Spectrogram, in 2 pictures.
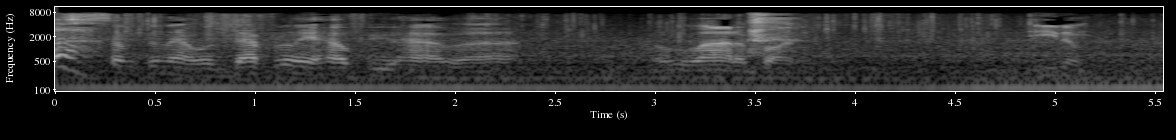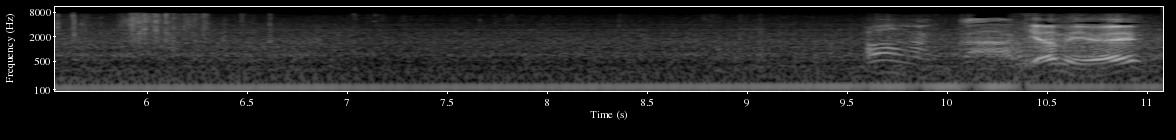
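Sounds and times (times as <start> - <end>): car cabin hum while driving: 0.0 - 11.0.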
